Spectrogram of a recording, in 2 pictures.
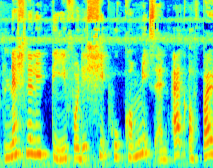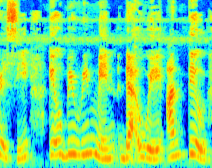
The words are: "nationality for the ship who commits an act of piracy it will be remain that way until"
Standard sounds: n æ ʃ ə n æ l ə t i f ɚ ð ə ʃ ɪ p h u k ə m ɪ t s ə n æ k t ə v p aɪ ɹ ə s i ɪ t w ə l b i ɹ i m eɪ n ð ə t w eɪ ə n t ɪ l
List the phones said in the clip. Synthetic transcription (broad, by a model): n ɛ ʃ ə n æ l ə t i f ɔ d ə ʃ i p h u k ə m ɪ t s ə n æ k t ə f p aɪ ɹ ə s i ɪ t w ə l b i ɹ i m eɪ n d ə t w eɪ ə n t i l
